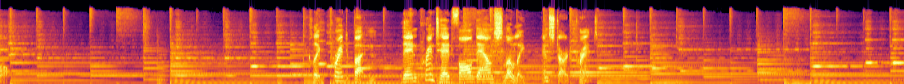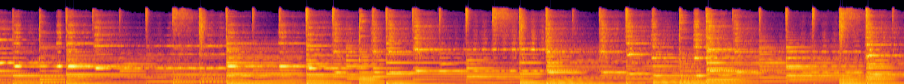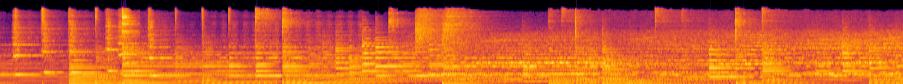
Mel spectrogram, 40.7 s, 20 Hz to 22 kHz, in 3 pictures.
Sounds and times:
Music: 0:00.0 - 0:40.6.

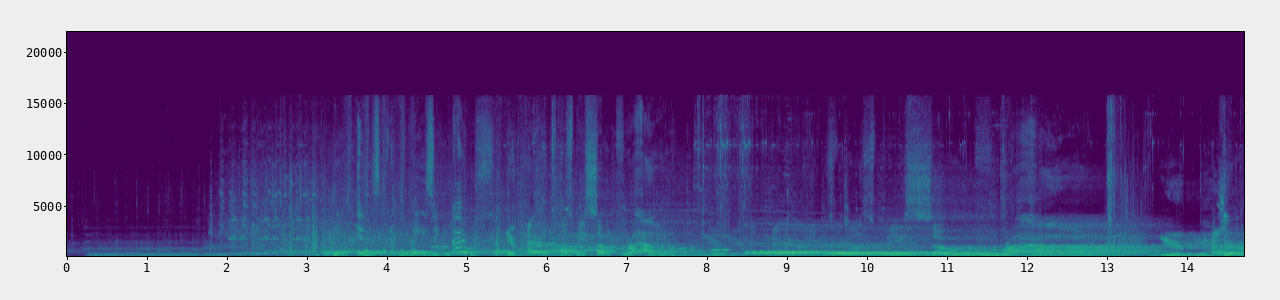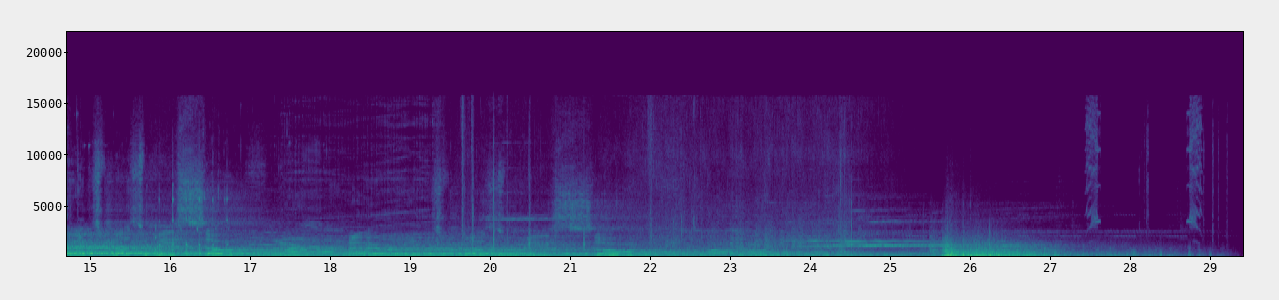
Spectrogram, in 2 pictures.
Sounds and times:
Mouse: 0:27.4 - 0:27.7, 0:28.7 - 0:29.0.

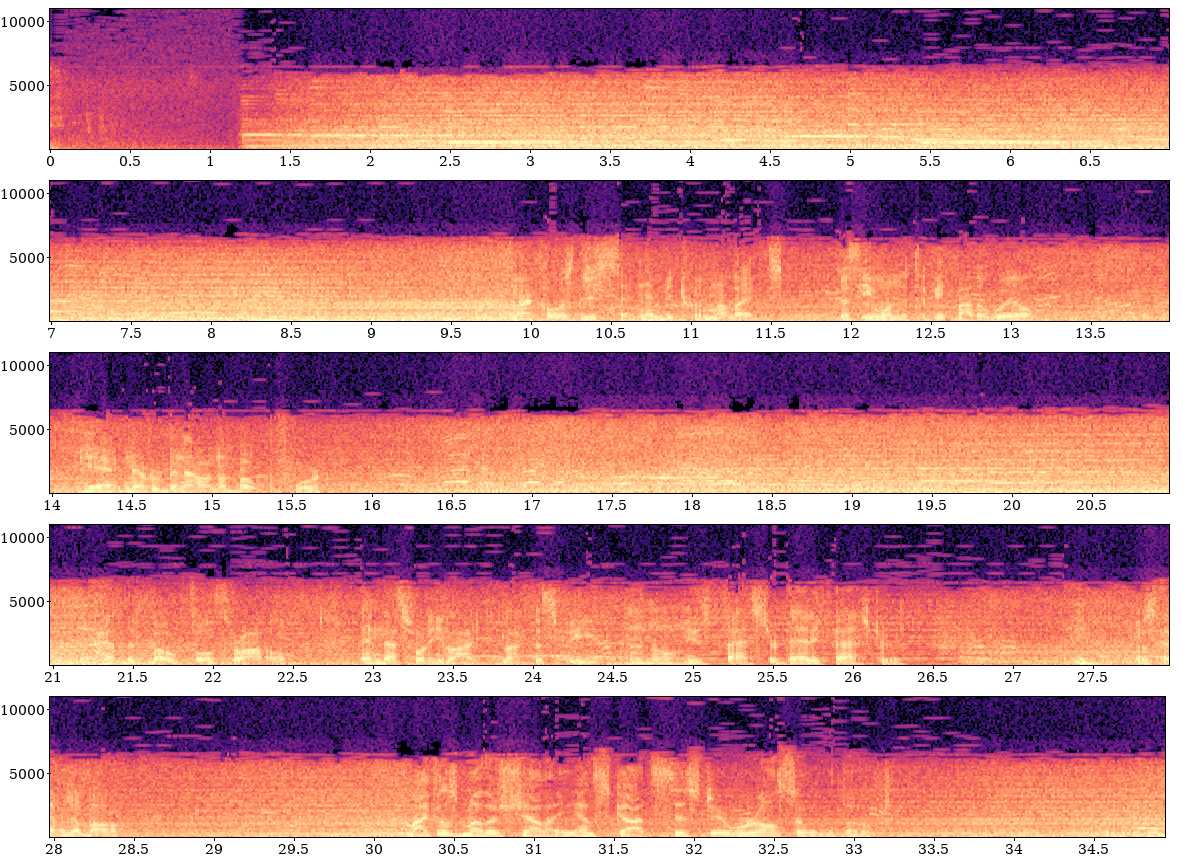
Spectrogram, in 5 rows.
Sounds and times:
Music: 0:01.2 - 0:09.3, 0:16.1 - 0:30.4
Vehicle: 0:01.2 - 0:34.9.

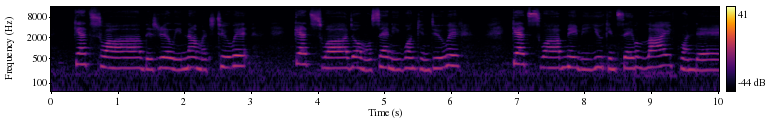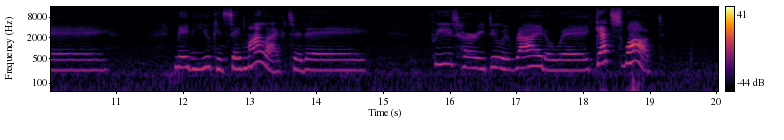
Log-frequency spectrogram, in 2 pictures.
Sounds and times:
Speech: 0:18.1 - 0:19.2.

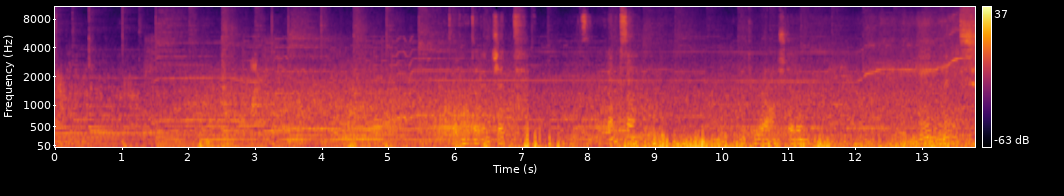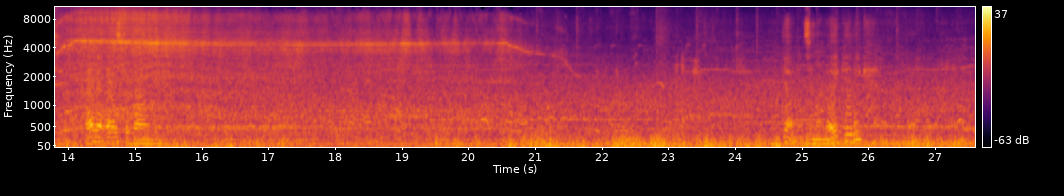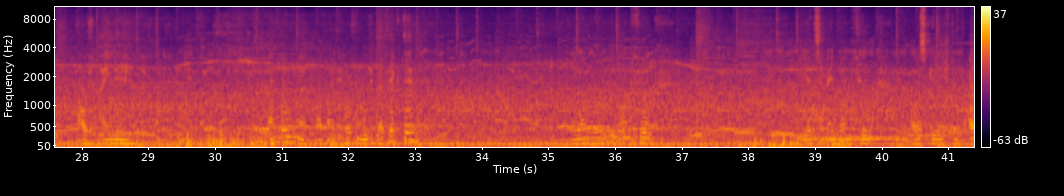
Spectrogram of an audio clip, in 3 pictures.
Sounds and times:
Fixed-wing aircraft, airplane: 0:00.0 - 0:41.3
Music: 0:00.0 - 0:41.3
Outside, rural or natural: 0:00.0 - 0:41.3
Speech: 0:05.9 - 0:07.2, 0:07.8 - 0:09.0, 0:10.3 - 0:11.5, 0:12.9 - 0:15.4, 0:20.2 - 0:23.8, 0:24.6 - 0:26.5, 0:27.9 - 0:33.2, 0:35.3 - 0:36.7, 0:38.8 - 0:41.3.

